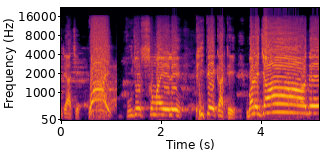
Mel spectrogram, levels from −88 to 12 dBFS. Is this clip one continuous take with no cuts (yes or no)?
no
